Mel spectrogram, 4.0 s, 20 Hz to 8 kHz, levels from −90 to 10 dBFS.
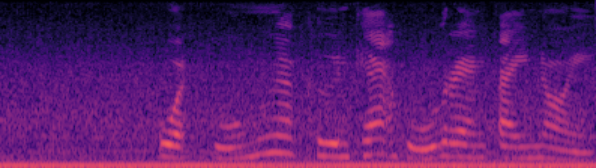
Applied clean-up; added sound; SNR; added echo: none; Mechanical fan; -3 dB; none.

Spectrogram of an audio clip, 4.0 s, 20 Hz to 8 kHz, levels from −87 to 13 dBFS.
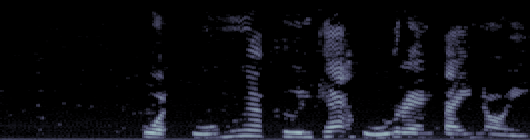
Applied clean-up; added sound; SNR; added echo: classical method spectral subtraction.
